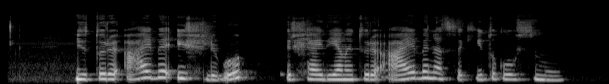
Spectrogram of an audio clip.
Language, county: Lithuanian, Panevėžys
